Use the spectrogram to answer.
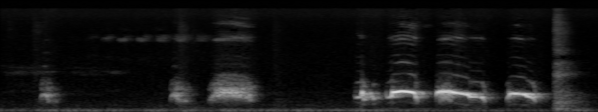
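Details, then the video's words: Spotted dove luring other doves: two short soft coos with a pause, then a tight burst of four hoarse, slurred coos, and a click at the close. "Tiếng chim cu gáy kích bổi mau nổi, cu gáy kích mồi hay"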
